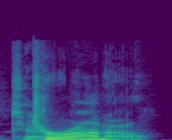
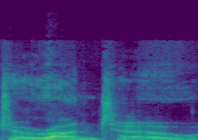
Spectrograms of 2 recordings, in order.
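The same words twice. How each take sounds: First: The second T is softened or dropped. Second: The second T is pronounced clearly and hard. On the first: The speaker calls it right. "It's Toronto" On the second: The speaker calls it wrong. "So many people say Toronto and with the hard T"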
